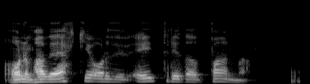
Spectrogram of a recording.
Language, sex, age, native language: Icelandic, male, 30-39, Icelandic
